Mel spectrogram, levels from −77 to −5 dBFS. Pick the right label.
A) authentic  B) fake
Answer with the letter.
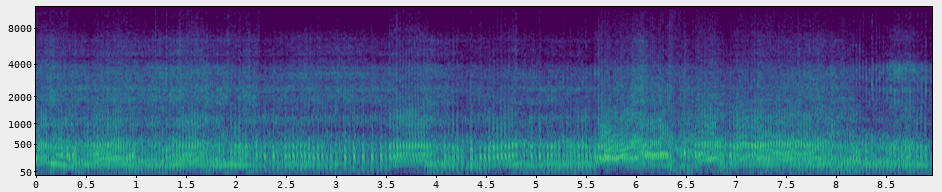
B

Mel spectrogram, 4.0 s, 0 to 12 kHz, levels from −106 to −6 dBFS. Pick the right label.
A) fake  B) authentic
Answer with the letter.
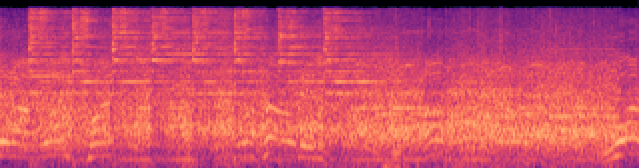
B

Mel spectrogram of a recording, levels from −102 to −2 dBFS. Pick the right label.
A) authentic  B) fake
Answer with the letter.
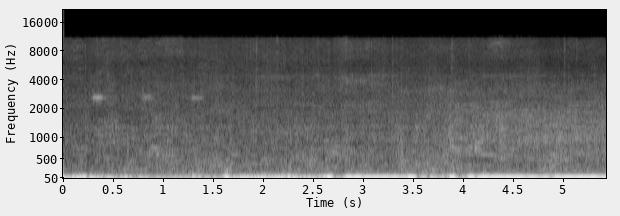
B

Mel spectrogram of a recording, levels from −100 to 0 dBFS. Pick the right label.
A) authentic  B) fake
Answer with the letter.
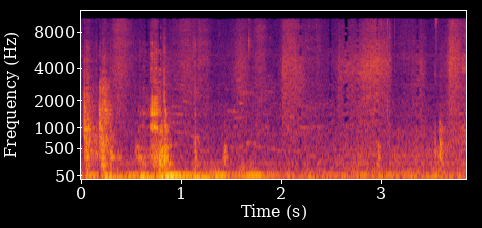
A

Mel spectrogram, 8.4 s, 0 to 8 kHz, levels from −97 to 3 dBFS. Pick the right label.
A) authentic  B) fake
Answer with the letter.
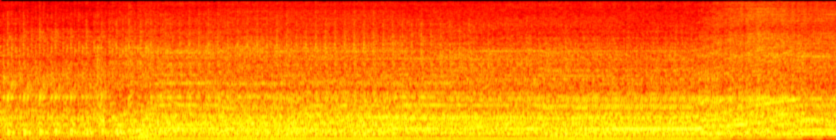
A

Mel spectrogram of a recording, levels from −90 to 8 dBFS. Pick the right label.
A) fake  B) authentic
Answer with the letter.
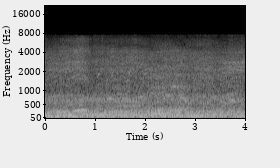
B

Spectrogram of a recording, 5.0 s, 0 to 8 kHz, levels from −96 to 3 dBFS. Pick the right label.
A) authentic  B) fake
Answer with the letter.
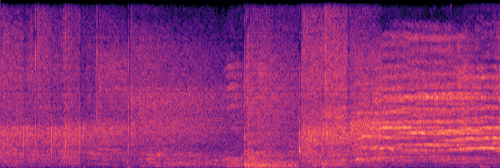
B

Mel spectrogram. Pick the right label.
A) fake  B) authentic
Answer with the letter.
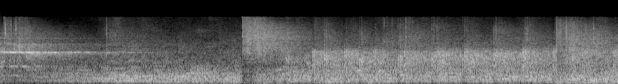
A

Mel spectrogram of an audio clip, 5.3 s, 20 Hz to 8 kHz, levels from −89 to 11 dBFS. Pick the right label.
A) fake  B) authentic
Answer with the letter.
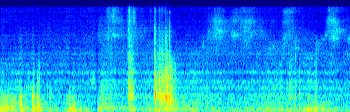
A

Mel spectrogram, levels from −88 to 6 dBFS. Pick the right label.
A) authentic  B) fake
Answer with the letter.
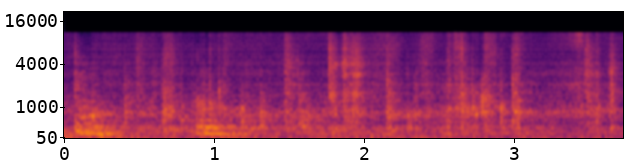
B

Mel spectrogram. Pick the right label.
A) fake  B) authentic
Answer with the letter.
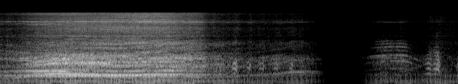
B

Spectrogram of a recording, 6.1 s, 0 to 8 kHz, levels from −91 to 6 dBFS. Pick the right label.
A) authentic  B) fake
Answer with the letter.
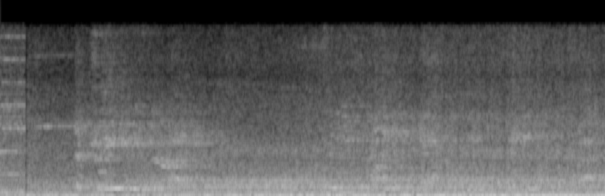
A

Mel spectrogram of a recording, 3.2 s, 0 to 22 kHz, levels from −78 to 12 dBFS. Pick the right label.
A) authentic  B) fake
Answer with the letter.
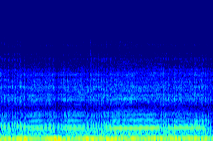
A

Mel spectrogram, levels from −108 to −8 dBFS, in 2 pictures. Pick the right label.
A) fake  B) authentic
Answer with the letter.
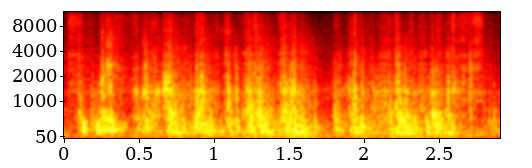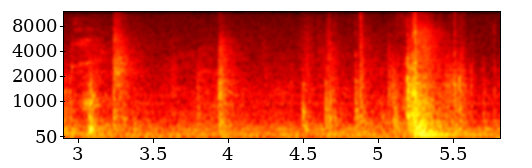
B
